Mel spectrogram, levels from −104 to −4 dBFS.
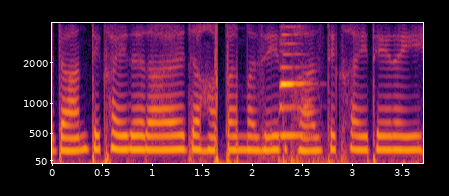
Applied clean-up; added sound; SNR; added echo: none; Wind instrument, woodwind instrument; 1 dB; none.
